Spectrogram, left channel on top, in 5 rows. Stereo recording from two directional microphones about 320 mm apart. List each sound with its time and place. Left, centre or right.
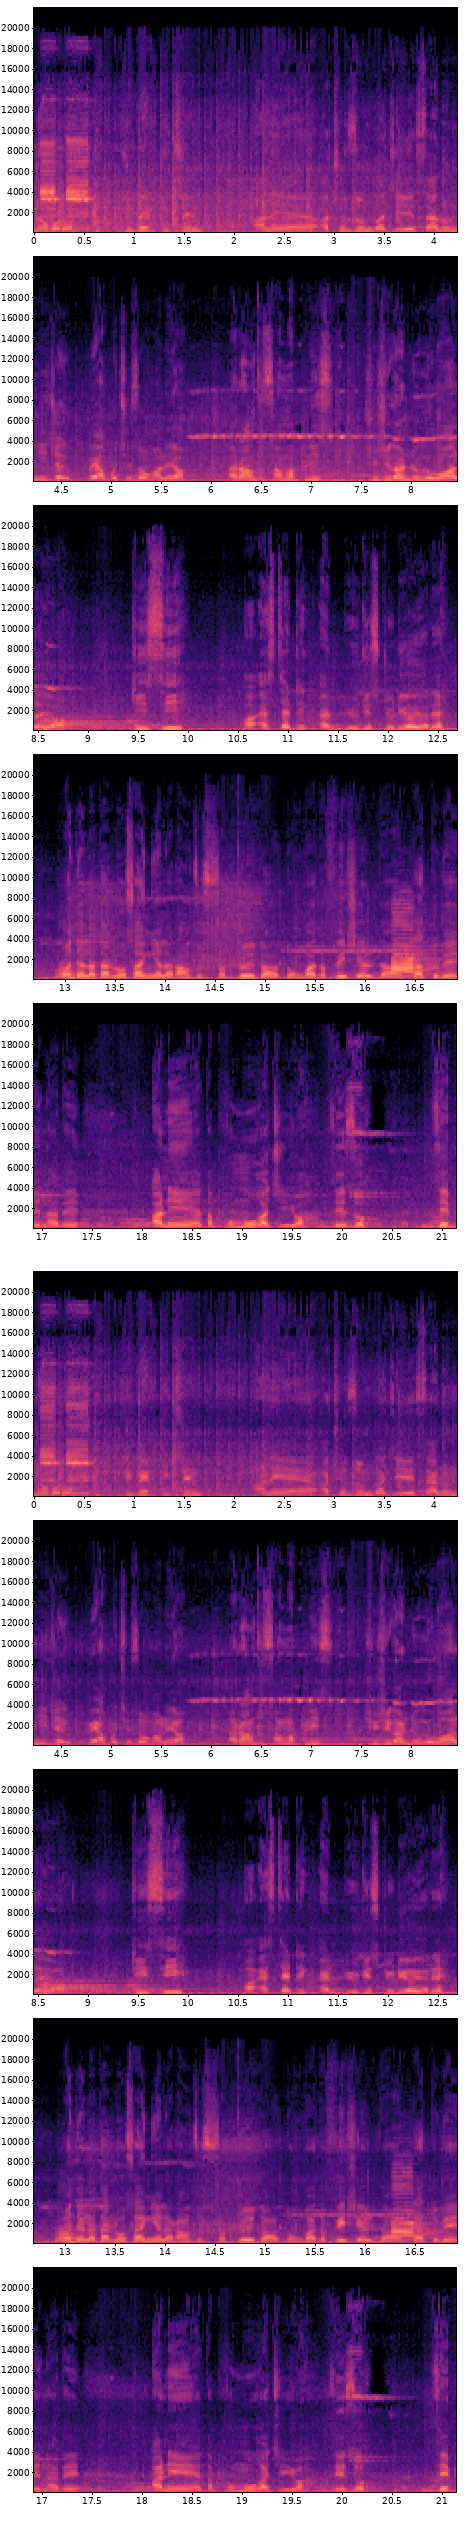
0.6 s speech: left
2.2 s speech: centre
16.2 s speech: left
